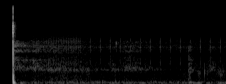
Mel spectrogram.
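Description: A single sharp click just after the start, then faint room noise with a faint hum that fades out within the first second.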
